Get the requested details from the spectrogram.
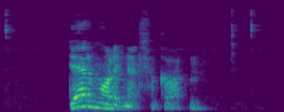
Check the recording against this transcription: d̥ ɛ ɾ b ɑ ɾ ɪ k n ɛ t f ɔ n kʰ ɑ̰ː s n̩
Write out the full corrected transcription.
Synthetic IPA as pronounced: d̥ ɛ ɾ m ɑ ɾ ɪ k n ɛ t f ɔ n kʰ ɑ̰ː t n̩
